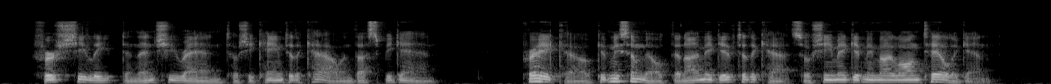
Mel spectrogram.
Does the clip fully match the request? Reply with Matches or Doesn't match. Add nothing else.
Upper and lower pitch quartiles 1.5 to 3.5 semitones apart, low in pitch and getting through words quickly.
Doesn't match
